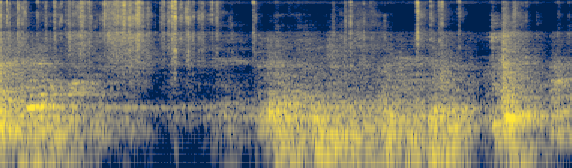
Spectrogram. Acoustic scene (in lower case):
elevator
